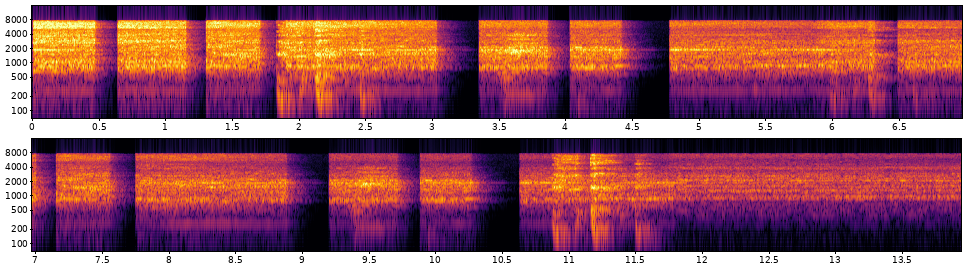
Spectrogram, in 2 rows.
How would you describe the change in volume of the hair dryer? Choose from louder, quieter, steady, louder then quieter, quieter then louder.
quieter.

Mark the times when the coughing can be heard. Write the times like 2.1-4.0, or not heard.
1.8-2.5, 6.0-6.8, 10.8-11.7.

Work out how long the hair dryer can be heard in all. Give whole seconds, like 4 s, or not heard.
14 s.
